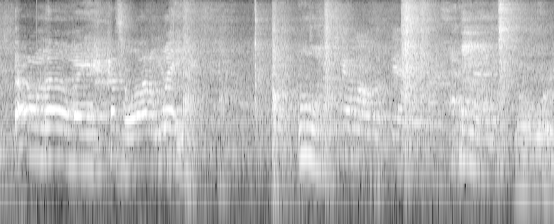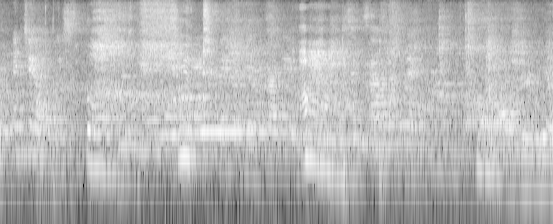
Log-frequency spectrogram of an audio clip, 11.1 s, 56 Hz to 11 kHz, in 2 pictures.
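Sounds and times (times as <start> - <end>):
indistinct voices talking: 4.4 - 11.0.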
